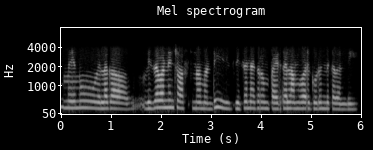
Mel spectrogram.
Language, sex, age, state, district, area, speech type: Telugu, female, 30-45, Andhra Pradesh, Vizianagaram, rural, conversation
